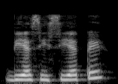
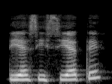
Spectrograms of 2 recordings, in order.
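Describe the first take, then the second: The two takes are said the same way.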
